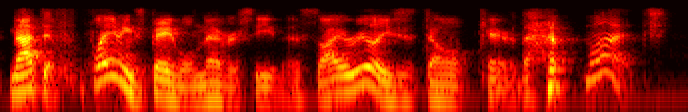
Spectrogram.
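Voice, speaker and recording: A young Italian vlogger rambles casually about game strategy, sarcastic and mocking, filling his talk with fillers. His pitch swings hugely at a moderate pace. The home recording is muffled and low-fi, with slight background noise.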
